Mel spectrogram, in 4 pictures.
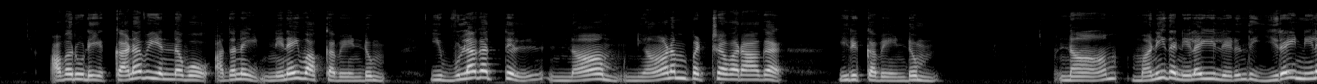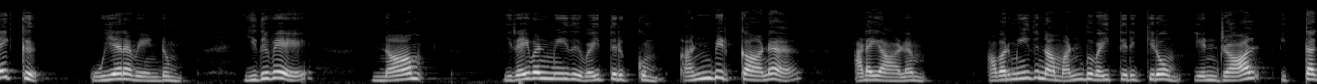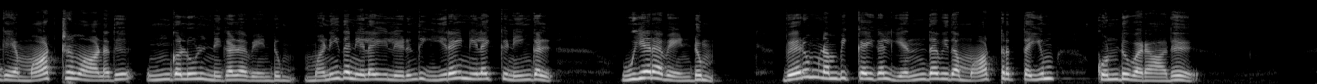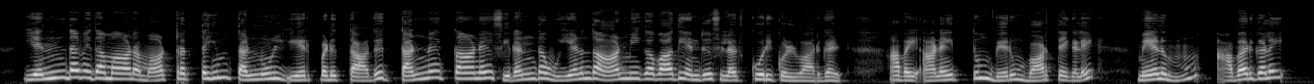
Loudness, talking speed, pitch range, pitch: -20 LUFS, 75 wpm, 195-260 Hz, 225 Hz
